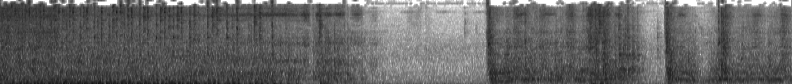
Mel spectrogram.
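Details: Air-cooled VW Beetle flat-four swapped into junkyard VW motorcycle build, fed gas from a tank: catches, even rapid beat, brief stumbles on blips, then settles; normal running.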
